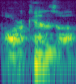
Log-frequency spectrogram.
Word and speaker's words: Arkansas: belonged to France well in French they add unnecessary s's to the end of all their words so k a NS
